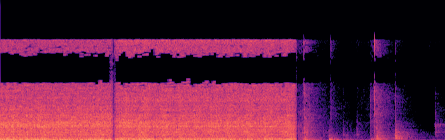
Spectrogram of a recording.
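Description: Food processor motor running at a steady pitch as its blade chops cooked cauliflower into cauliflower rice, cutting off about three seconds in. A few light plastic clicks follow as the lid is taken off the bowl.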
